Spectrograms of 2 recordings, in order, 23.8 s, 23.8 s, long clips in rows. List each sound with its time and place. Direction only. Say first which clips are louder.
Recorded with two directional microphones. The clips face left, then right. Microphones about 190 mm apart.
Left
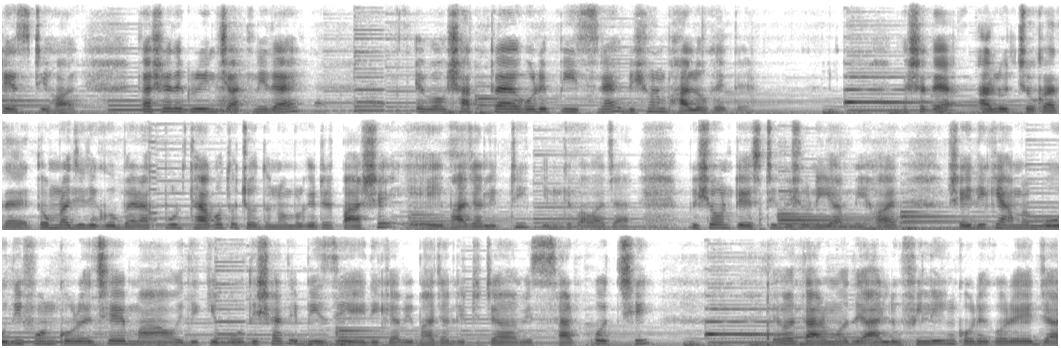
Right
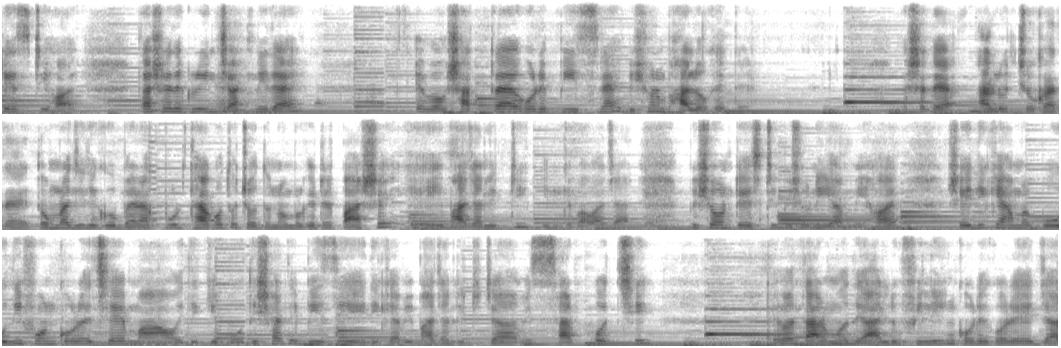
0.0 s speech: left 3 dB; 10° left (ahead or behind)
6.6 s speech: left 2 dB; 10° left (ahead or behind)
